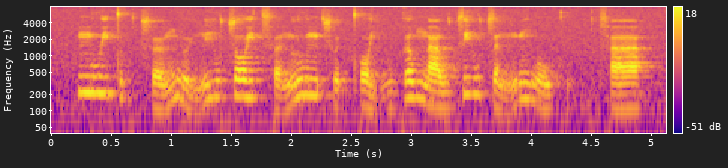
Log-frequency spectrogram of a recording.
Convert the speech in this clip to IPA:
n̪ uː˥ j t̪ ʊ˧ k̚ t͡sʰ œː˨˥ m w ɵ˨˩ ɥ n̪ iː˥ w t͡s ɔː˥ j t͡sʰ ɐ˨˥ n l uː˥ n t͡sʰ ɵ˨ t̚ t̪ʰ ɔː˨˩ j iː˨ w k ɐ˥ w n̪ aː˧ w t͡s iː˥ w t͡s ɐ˨˩ n ŋ ʊ˥ ŋ w o˨˧ w kʷʰ ɪ˨ k̚ ʊ˨˥ k̚ t͡sʰ aː˧

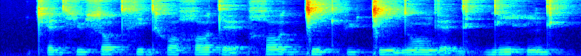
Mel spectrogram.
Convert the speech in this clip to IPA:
cʰ ɛ d s y s ɔ t s i d x ɔ χ ɔ t ɛ | χ ɔ d ǀ ĩ t k y ǀ ĩ d ɔ̃ ɡ ɛ d | d ĩ h ĩ d

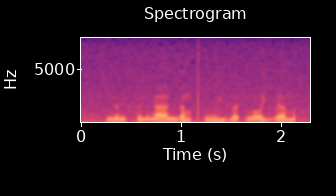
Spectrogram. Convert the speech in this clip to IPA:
n̪ ɐ˨˩ ŋ h ɵ˨˩ n ŋ aː˨ ŋ w ɐ˥ m pʰ uː˨ j m ɐ˨ t̚ ŋ ɔː˨ j l ɐ˥ m

